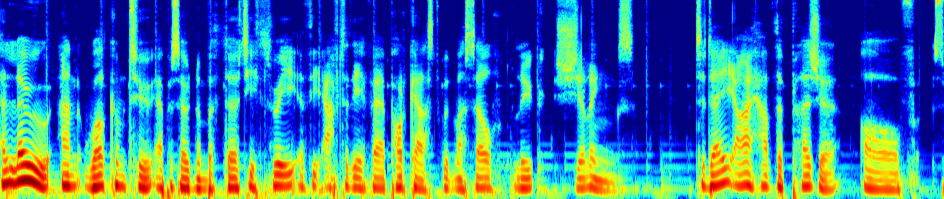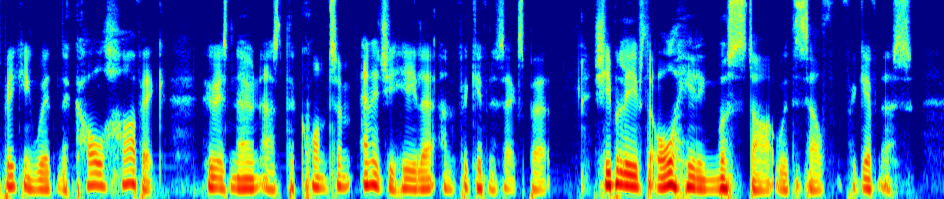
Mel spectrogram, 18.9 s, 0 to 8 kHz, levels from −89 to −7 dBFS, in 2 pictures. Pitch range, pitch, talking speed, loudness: 100-125 Hz, 110 Hz, 155 wpm, -21 LUFS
